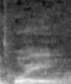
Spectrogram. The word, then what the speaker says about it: Toei: T-O-E-I, however that's pronounced. Toei. Toei. Skate Rook says if they really want to go back to the roots, why not make Breath of the Wild, Zelda 3? Toy.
